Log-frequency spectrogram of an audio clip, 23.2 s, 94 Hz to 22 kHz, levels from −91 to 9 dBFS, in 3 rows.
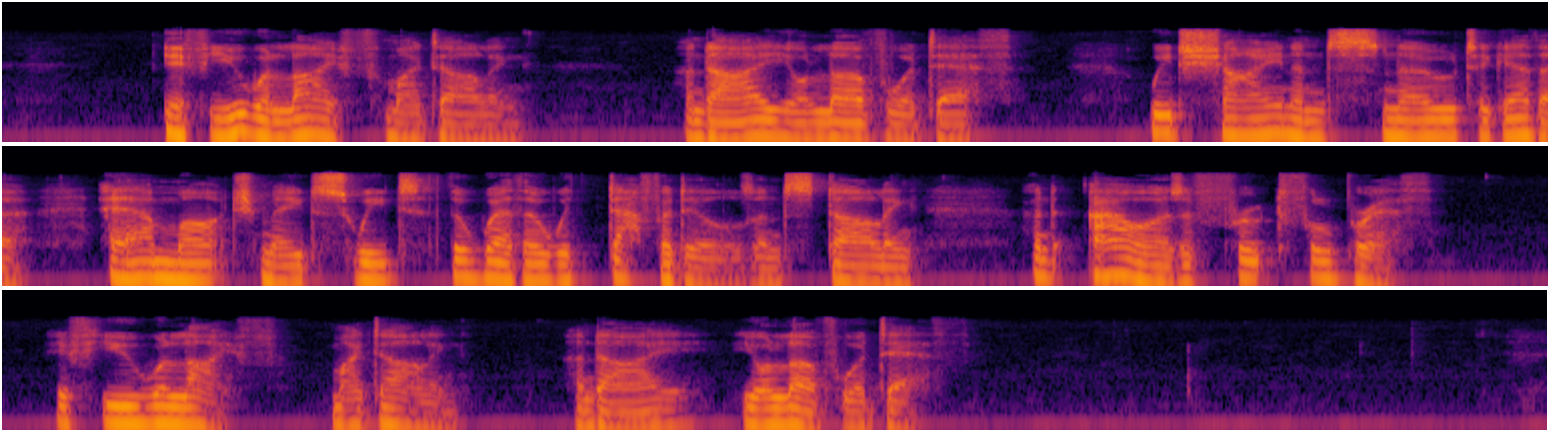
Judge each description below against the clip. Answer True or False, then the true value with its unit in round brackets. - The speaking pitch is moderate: False (115 Hz)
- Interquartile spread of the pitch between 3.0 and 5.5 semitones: False (2.4 semitones)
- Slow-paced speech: True (95 wpm)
